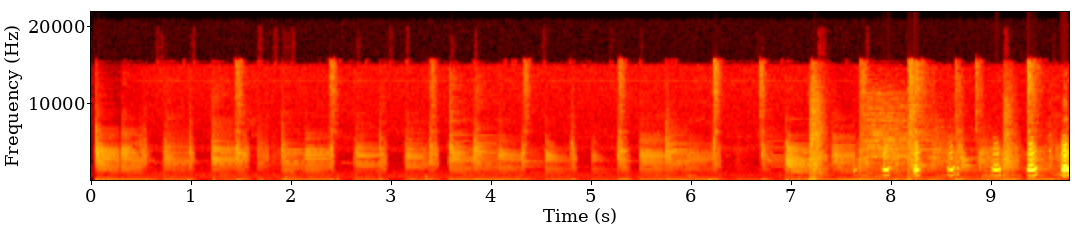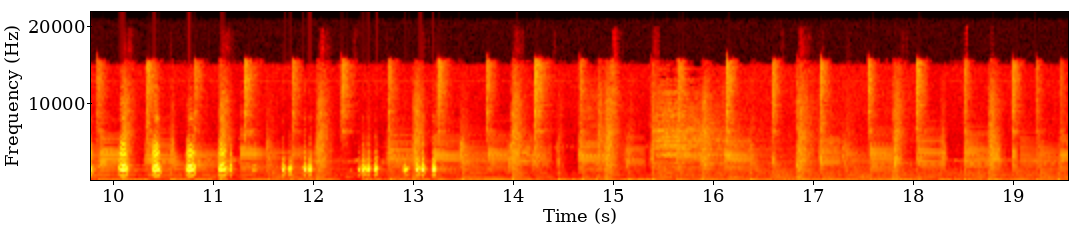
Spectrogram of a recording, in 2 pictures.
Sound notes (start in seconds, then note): 0.2 playful guitar music; 7.5 turkey calls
